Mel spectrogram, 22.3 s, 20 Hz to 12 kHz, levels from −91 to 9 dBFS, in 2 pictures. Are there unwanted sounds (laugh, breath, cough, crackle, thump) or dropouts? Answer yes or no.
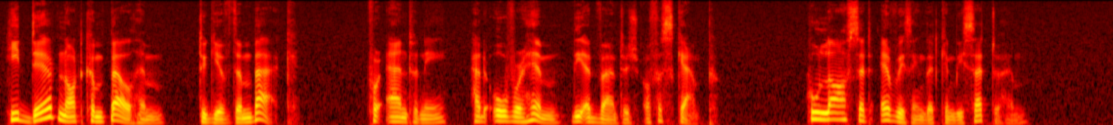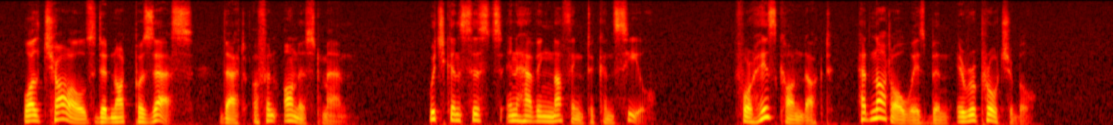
no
